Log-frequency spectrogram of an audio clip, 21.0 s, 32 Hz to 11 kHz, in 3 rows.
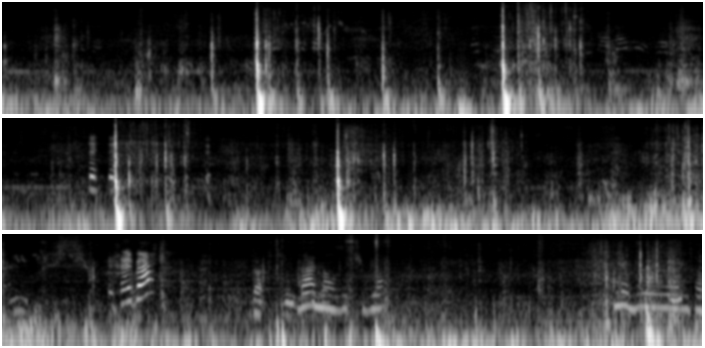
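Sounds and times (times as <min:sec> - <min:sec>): loose stones clinking and scraping: 0:00.5 - 0:03.5, 0:04.3 - 0:06.2, 0:07.6 - 0:12.4
mattock striking stones: 0:02.0 - 0:06.2, 0:08.0 - 0:09.2, 0:09.8 - 0:12.4.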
